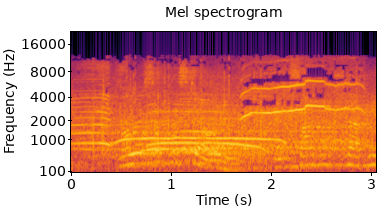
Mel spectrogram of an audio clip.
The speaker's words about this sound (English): Among those in the crowd cheering are teammates.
